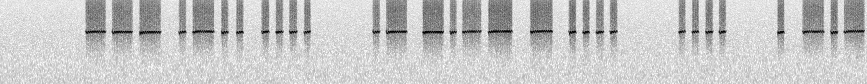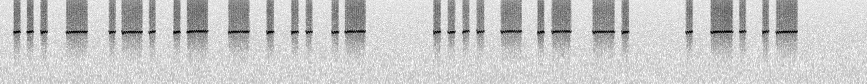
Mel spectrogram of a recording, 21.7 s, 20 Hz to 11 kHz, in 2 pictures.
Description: Morse code (Greek alphabet), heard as a whistle, hand-sent with a straight key, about 14 wpm. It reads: ΟΛΗ ΑΥΤΗ Η ΕΚΣΤΡΑΤΕΙΑ ΗΤΑΝ ΕΝΑ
